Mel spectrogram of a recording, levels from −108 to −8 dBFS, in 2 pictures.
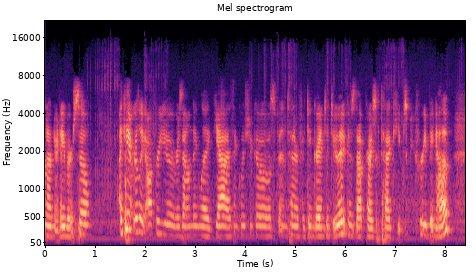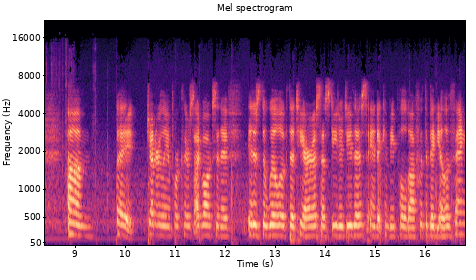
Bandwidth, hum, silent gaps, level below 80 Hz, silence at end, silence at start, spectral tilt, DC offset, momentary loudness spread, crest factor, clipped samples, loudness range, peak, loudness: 10 kHz; none; none; -66 dBFS; 0 s; 0 s; -3.5 dB/octave; under 0.1%; 11 LU; 20 dB; under 0.1%; 5 LU; -2 dBFS; -21 LUFS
